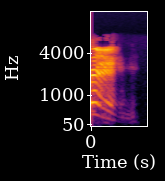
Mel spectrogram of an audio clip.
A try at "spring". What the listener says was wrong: Spring. It's with an A, no I. Spring. Twang. That's spring.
